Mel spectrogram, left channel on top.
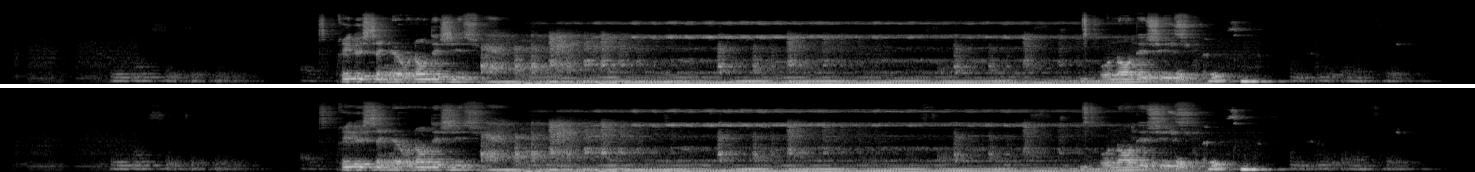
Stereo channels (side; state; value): both; normal; correlation 0.72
